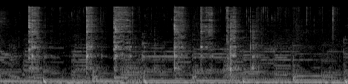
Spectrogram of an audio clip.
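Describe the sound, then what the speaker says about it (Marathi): Cashews and almonds being dry-roasted and stirred in a pan, with a steady rattling scrape of a spoon and nuts moving over a continuous hum, repeated strokes roughly every half second, close and fairly loud, no talking. "काजू बदाम थोडेसे भाजून घ्यावे"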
